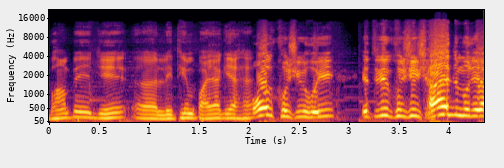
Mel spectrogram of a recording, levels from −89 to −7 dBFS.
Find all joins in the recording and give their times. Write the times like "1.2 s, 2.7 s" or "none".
2.0 s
